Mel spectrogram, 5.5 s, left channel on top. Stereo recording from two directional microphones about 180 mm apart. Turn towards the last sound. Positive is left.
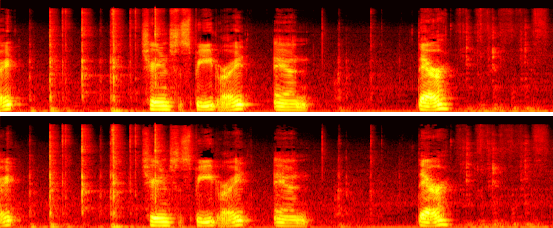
turn(degrees=35)  # may be behind; listen again after turning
